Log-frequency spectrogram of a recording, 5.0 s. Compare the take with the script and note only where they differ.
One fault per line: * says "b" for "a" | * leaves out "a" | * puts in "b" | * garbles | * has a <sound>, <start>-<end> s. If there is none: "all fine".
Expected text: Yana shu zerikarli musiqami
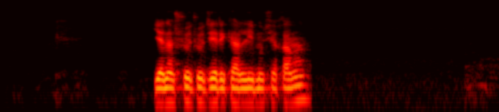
* puts in "shu"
